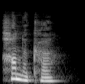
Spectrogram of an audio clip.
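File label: "hanukkah", British English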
